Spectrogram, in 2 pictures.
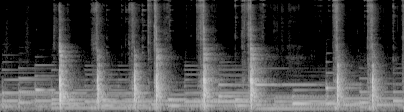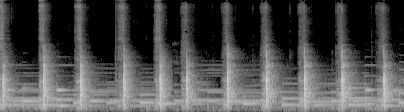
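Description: Chef's knife chopping an onion on a wooden cutting board: sharp knocks of the blade on the wood. They come unevenly at first, then settle into a steady pace of a little more than one a second from about six seconds in.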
